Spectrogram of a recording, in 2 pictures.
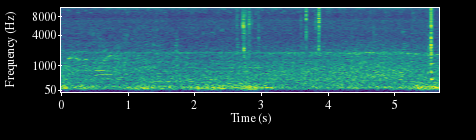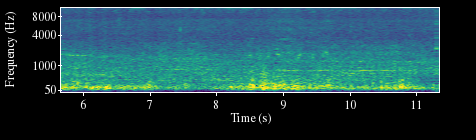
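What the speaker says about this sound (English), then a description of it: "We got some Atlas action. 747 landing just now." An Atlas Air Boeing 747 landing at DFW airport on a hot night, a steady distant jet rumble that swells gradually, with faint wind and a few thin high tones over it.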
